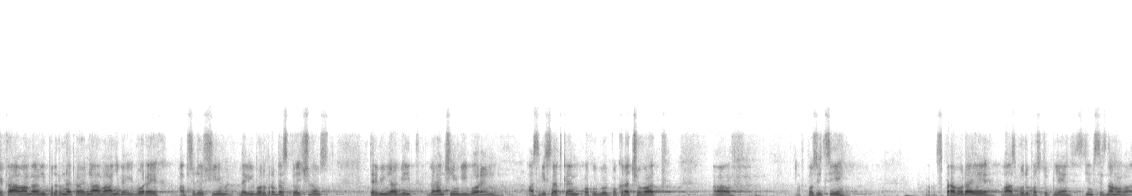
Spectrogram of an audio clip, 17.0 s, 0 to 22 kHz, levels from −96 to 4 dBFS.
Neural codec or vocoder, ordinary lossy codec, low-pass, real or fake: codec, 16 kHz, 4 kbps, FreqCodec, smaller model; Opus, 16 kbps; 7.2 kHz; fake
